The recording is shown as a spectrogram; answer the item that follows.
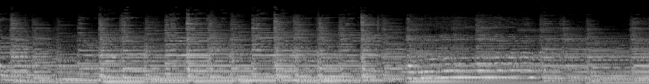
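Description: Acoustic guitar strummed over an electric bass guitar playing held low notes, a live instrumental passage with no singing.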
